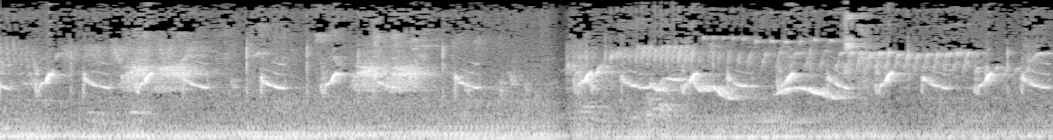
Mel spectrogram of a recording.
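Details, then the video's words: Ashy tailorbird singing vigorously: crisp whistled notes repeated at a brisk, even tempo, separated by short buzzy patches, above a low background rumble. "BURUNG PRENJAK COKI GACOR/CINENEN MERAH"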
